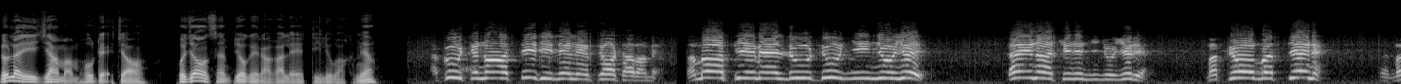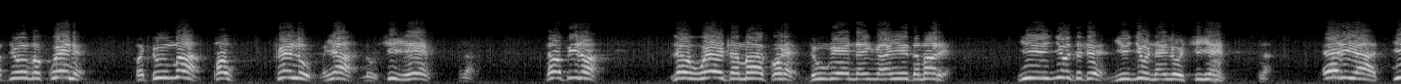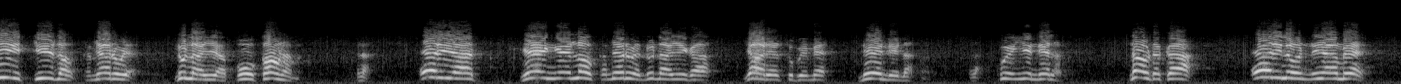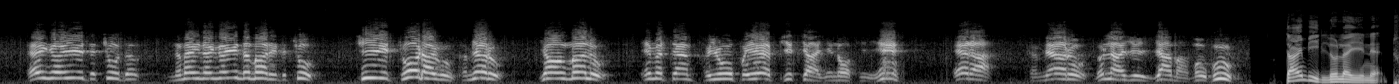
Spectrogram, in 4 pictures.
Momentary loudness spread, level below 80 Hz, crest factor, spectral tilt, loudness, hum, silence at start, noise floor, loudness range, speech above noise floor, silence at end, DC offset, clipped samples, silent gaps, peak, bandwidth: 13 LU; -52 dBFS; 14 dB; -5.5 dB/octave; -17 LUFS; none; 0 s; -51 dBFS; 4 LU; 34 dB; 0 s; under 0.1%; under 0.1%; none; -4 dBFS; 10.5 kHz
